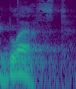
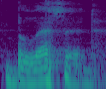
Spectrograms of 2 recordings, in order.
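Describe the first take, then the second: First: The word is said as one syllable. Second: The word is said as two syllables. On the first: It is the ordinary pronunciation by the rules of English. The speaker calls it right. "they really don't pronounce it as it should be pronounced according to the rules" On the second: It makes the word sound more religious. The speaker calls it wrong. "They make it even more religious sounding by saying blessed"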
